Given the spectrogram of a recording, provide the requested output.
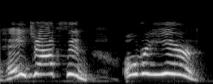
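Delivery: high, loud call from far away; loud high long-distance call. A narrator's reading. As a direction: call across the stands. Before yelling.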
